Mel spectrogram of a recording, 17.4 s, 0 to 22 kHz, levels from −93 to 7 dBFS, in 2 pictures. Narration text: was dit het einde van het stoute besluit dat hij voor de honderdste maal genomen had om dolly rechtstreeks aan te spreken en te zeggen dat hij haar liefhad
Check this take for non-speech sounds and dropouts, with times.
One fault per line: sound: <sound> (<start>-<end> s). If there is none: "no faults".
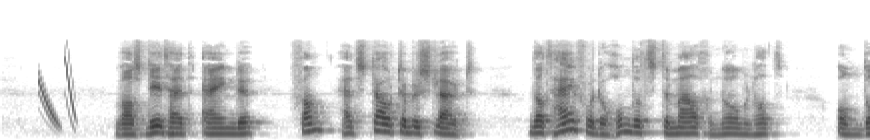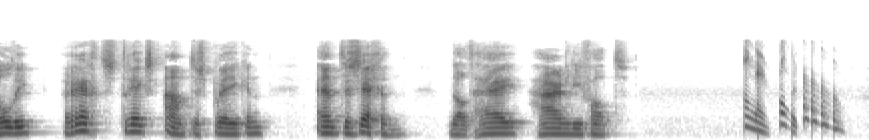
sound: chirp (0.4-0.8 s)
sound: chirp (16.1-17.2 s)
